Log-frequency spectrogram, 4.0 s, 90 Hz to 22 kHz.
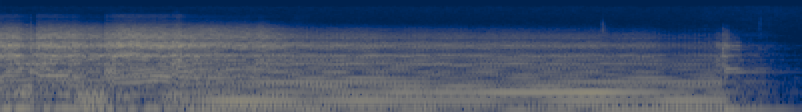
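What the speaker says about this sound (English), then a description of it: "I've been playing on a Jackson Soloist in a natural finish with 24 frets. Blackstar ID260 has been the star of the show." A Jackson Soloist electric guitar with 24 frets plays through a Blackstar ID260 amplifier, ringing out a heavily distorted sustained chord with effects that fades away at the end.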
